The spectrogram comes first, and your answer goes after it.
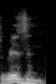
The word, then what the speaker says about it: Ryzen: new sites originally when the name ryzen leaked it was uh they were saying it's pronounced risen and I'm like I don't know and then somebody made the connection New Horizon Rising uh yeah I mean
